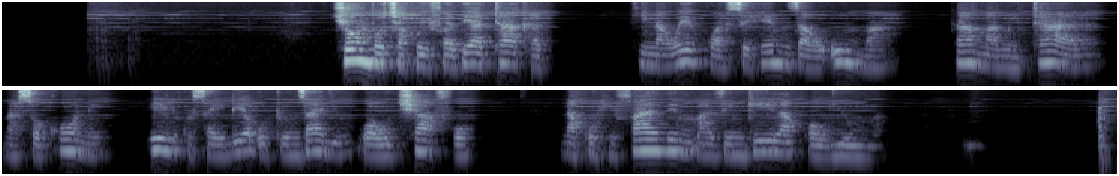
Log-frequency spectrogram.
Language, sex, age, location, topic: Swahili, female, 18-24, Dar es Salaam, government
